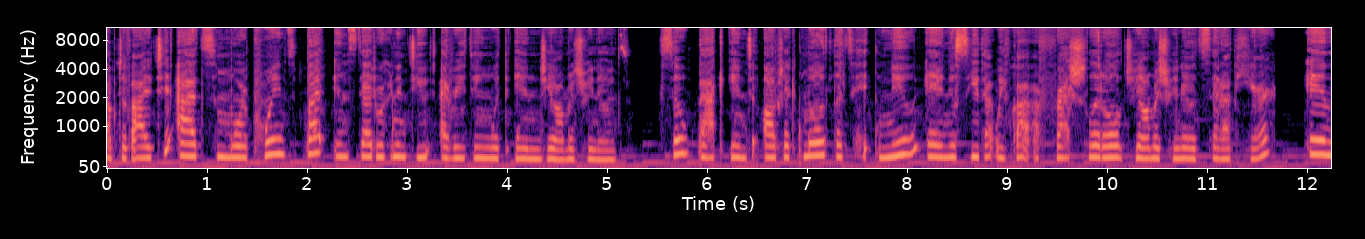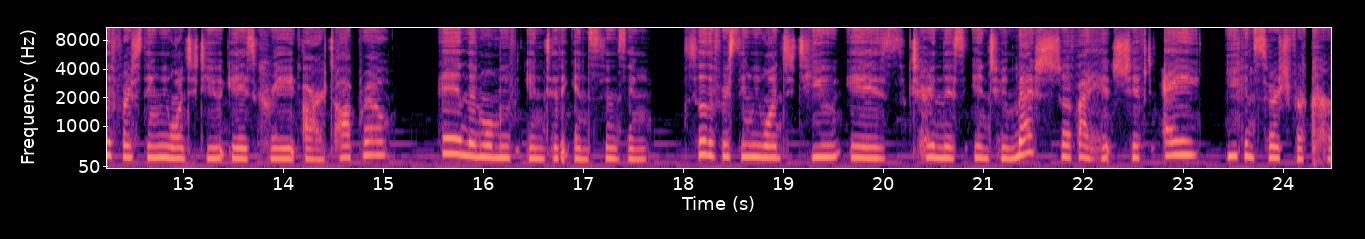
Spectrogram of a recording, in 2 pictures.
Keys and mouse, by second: 1.9 ctrl+z, 5.5 Tab, 7.3 click, 10.6 click, 14.2 click, 18.1 click, 21.5 shift+a.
